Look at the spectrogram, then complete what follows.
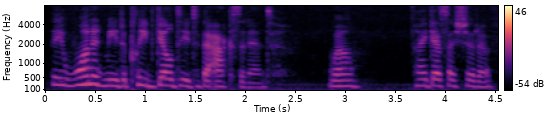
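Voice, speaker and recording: A woman's voice: medium pitch, moderate pace, close to an everyday voice. An actress playing a frightened but defiant young convicted woman in a radio detective drama, defensive, pleading and slangy. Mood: resigned.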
